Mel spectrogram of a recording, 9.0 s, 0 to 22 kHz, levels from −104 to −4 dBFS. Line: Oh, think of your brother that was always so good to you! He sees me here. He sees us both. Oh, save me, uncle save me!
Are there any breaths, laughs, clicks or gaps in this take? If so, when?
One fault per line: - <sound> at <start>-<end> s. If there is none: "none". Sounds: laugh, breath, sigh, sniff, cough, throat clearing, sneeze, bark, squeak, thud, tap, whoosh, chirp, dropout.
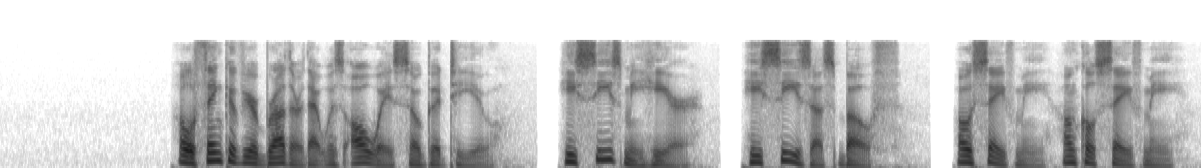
none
